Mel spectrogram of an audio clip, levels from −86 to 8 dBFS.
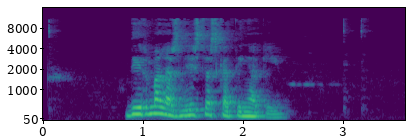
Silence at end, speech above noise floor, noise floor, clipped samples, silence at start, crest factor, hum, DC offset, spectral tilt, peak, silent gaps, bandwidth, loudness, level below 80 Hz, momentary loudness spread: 1.2 s; 50 dB; -73 dBFS; under 0.1%; 0.85 s; 18 dB; none; under 0.1%; -6.5 dB/octave; -8 dBFS; none; 11.5 kHz; -23 LUFS; -64 dBFS; 14 LU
